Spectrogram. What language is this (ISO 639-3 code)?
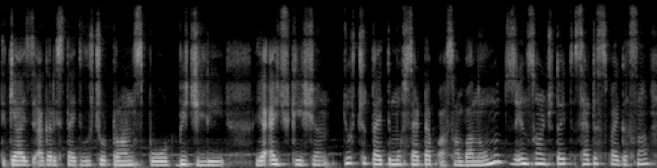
kas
